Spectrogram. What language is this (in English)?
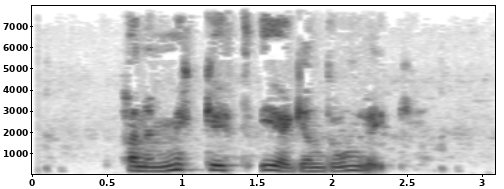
Swedish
